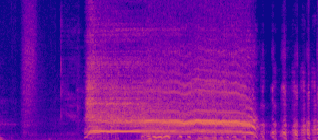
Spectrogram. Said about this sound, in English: So it probably sounds like someone's trying to escape right now out of their own being. It doesn't. Or in pain? It doesn't. This is an utter wail of despair.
